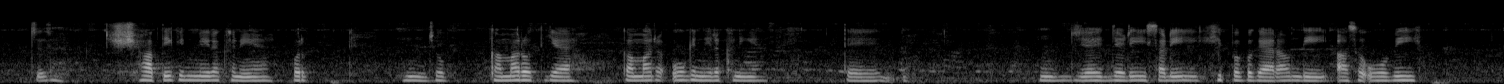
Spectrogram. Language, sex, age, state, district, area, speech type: Dogri, female, 30-45, Jammu and Kashmir, Samba, rural, spontaneous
